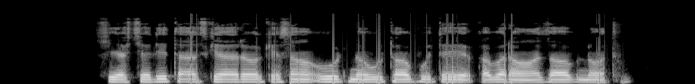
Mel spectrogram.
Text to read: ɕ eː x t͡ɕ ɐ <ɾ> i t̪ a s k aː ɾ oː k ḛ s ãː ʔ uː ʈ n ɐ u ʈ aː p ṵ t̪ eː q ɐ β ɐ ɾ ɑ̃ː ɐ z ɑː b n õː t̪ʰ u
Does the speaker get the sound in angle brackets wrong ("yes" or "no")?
yes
